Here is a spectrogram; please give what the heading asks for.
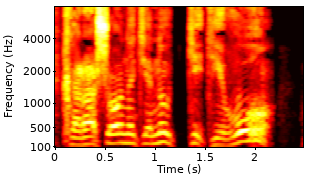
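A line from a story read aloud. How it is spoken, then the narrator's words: Exclaiming. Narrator (Russian): воскликнул Аплиард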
